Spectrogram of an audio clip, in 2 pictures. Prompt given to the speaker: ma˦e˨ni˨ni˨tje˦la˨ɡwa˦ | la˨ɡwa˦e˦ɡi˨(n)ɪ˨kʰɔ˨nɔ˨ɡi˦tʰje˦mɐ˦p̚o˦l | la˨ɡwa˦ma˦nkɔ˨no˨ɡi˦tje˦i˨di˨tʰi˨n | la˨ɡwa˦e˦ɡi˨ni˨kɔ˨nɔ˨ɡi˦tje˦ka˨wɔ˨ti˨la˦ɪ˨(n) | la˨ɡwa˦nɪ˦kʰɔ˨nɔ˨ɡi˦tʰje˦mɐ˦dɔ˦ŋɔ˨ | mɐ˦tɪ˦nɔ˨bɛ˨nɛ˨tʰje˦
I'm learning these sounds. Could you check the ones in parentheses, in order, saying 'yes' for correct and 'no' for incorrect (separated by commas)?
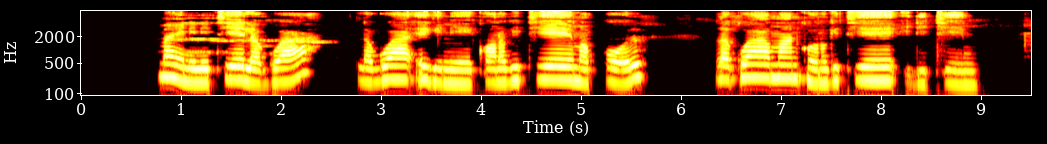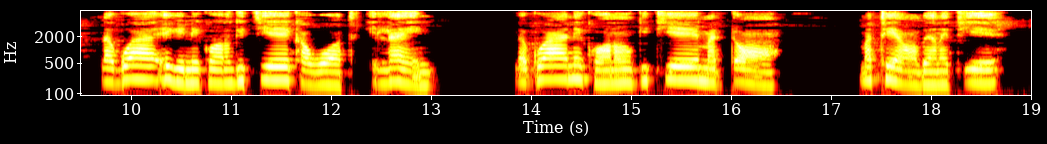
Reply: yes, yes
